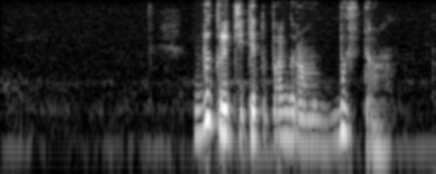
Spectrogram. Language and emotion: Russian, angry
